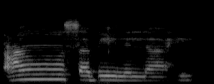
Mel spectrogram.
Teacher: because it is followed by the letter sin, there's going to be a light nasal sound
